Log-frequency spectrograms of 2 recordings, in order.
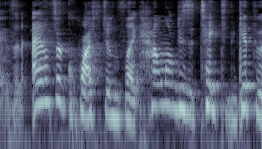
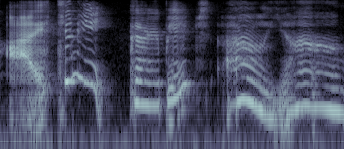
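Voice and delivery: ordinary delivery

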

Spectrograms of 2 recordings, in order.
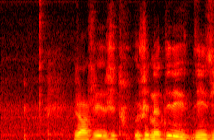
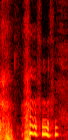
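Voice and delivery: high laugh. Real, not acted. Laugh after his mock panic.

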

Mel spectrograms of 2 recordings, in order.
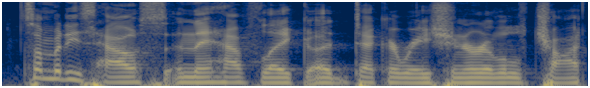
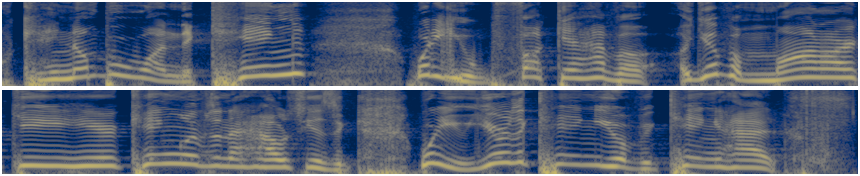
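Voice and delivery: high-pitched, hammed-up drunken lecturing; mock drunk American, indignant and pitched up; drunk student; 6 semitones higher than usual. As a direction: argue like a wasted student abroad. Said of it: "absolutely fucking wasted out of his mind".

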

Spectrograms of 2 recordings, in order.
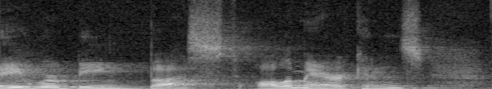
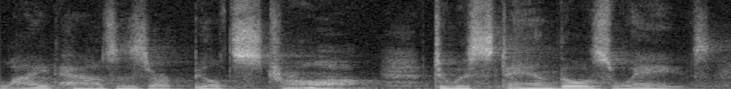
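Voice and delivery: ordinary delivery

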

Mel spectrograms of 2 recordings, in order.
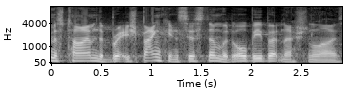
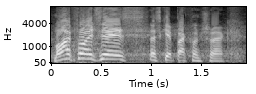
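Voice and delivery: high, loud push over the laughter; calling for attention; 8 semitones higher, 6 dB louder than usual. Real, not acted. Speaker to laughing audience, getting back on track, calling out. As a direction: pull the room back, raised voice. Regaining the room after laughter.

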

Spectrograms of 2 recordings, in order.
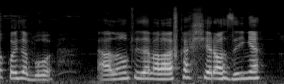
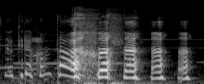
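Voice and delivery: laughing; 6 semitones higher, 5 dB louder, much slower than usual. Real, not acted. Disappointed she already told.

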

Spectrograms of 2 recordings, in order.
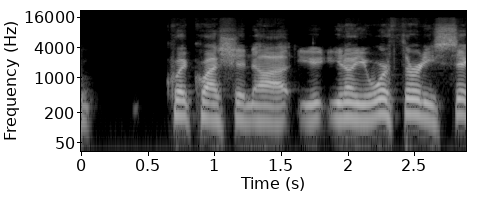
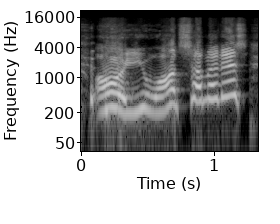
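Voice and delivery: mock challenge; 9 semitones higher, 6 dB louder than usual. Teammate challenging him to dance off.

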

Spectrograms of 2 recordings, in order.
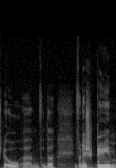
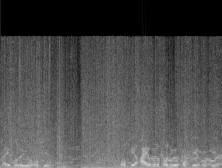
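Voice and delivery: louder, eager mock compliance; mock obedient soldier; 5 semitones higher, 4 dB louder than usual. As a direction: answer like a keen recruit. Answering game character.

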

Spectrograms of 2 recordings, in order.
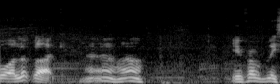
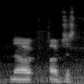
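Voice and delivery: usual speaking voice

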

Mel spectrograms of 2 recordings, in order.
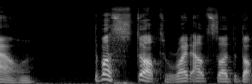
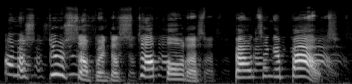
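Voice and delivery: small high character voice; 7 dB louder than usual. Acted. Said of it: "he thought".

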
